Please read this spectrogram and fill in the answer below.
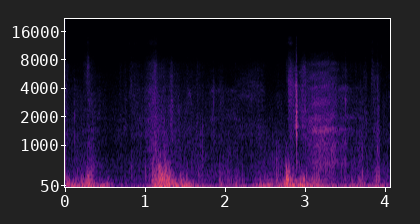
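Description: Footsteps plunging through deep snow: three heavy steps, about one every second and a half.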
